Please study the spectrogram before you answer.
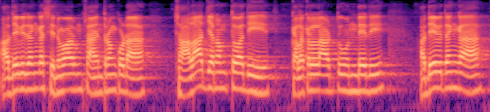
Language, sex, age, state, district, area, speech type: Telugu, male, 18-30, Andhra Pradesh, Eluru, urban, spontaneous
